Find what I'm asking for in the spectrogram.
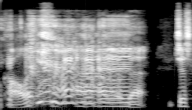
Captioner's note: laughter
